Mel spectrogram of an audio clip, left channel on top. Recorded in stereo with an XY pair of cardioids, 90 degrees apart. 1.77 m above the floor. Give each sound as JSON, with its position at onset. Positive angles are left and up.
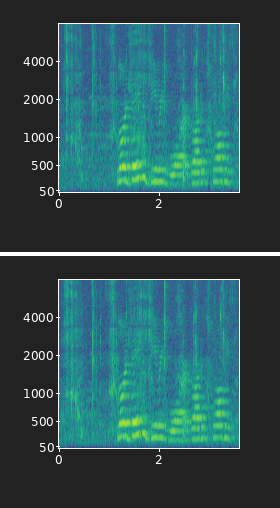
{"t": 1.1, "sound": "a woman speaking", "azimuth_deg": -5, "distance_m": 1.0}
